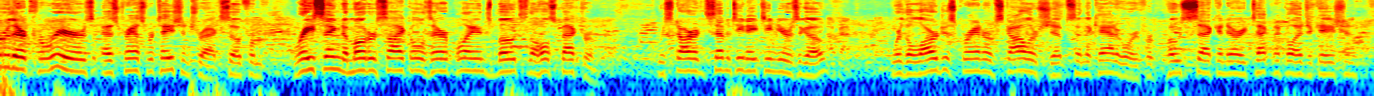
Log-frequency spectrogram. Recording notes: Acura Grand Prix of Long Beach Media Bullpen. The media bullpen was RIGHT next to the track, so the audio is a bit rough at points.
